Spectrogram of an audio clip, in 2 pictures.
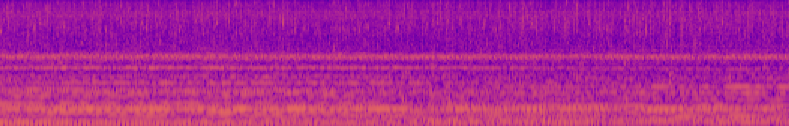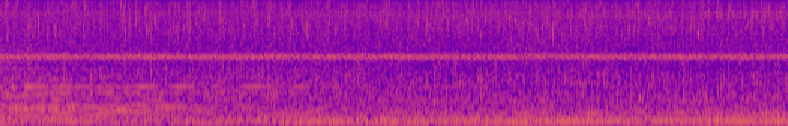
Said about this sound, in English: As you walk, water ripples softly in the distance. You walk toward it, stopping at a tiny brook, bubbling her truth for anyone or anything that will listen.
